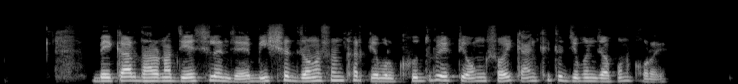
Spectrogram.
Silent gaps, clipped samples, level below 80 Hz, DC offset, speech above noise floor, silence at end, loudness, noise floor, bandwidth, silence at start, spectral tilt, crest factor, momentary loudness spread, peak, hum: none; under 0.1%; -58 dBFS; under 0.1%; 25 dB; 0.75 s; -18 LUFS; -42 dBFS; 6.6 kHz; 0.55 s; -8 dB/octave; 16 dB; 10 LU; -2 dBFS; none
